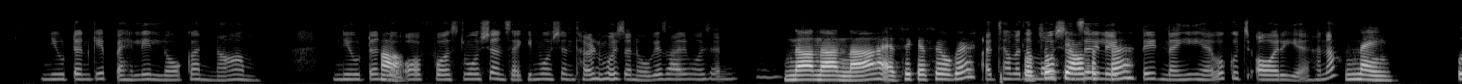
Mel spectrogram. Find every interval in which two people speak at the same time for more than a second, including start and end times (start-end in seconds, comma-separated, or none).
9.9-11.3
